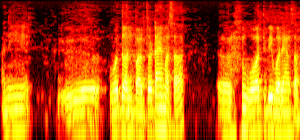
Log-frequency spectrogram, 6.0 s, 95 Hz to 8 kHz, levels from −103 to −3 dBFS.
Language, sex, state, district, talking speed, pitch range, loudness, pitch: Konkani, male, Goa, North and South Goa, 120 wpm, 115-180 Hz, -17 LUFS, 125 Hz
